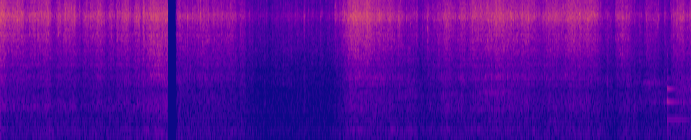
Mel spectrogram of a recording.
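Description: Plastic gloves crinkling and rustling as hands rub hair colour cream through the hair, breaking off briefly about two seconds in. A few soft music notes come in at the very end.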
